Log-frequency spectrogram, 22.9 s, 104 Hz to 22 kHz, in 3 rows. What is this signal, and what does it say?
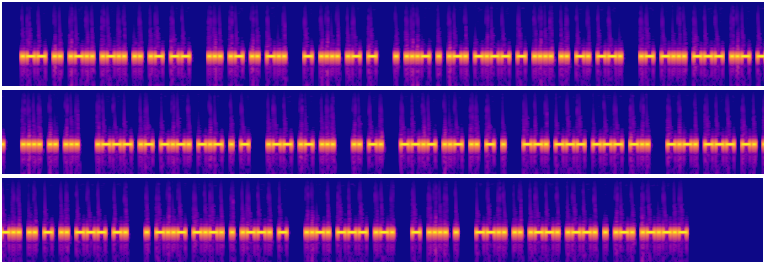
Morse code, heard as a keyed tone, about 43 wpm, 700 Hz. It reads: WILLIAM SAID THAT EVERYTHING ABOUT HIS JACKET WAS IN QUITE GOOD CONDITION EXCEPT FOR THE ZIPPER.
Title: Pangram Challenge v2 - 45wpm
